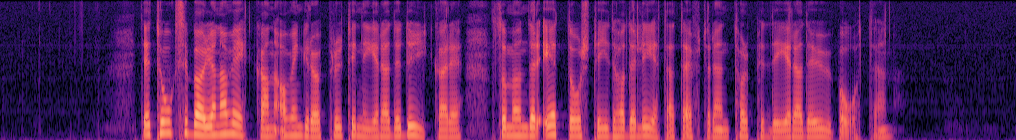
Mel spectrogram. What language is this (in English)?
Swedish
